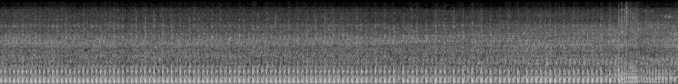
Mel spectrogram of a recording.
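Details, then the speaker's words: STIHL FS91R trimmer after clutch repair (head kept spinning at idle, common after sitting in damp storage): small two-stroke ticking over at an even, quick idle with a regular buzz; normal idle. "so now I'm going to start it up and the trimmer head should not spin when it's idling"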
